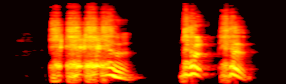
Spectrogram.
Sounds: Throat clearing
